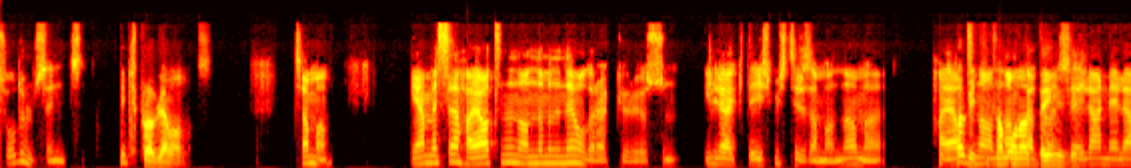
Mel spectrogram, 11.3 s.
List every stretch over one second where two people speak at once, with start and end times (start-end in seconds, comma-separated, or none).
9.5-10.8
